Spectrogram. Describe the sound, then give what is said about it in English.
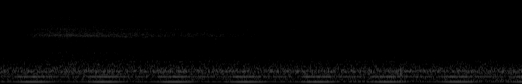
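A slow, deep breath drawn in through the nose during a deep-breathing exercise, counted to about four: a soft airy hiss lasting about three seconds and tapering off, over a steady low electrical hum with no talking. “Breathing in through our nose and out through our mouth for about 4 counts each.”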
